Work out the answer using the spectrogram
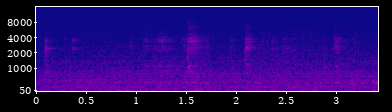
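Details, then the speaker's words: Antique grandfather clock with crutch rod deliberately bent: quiet ticks at lopsided spacing, short gap then long gap instead of an even tick-tock; extreme out-of-beat condition. "and that's an extreme example of something being out of beat."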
